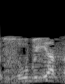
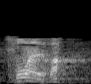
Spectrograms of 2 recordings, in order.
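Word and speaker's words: ثویبہ: یہ صوبیہ تلفظ غلط ہے، سویبہ، یہ سویبہ.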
